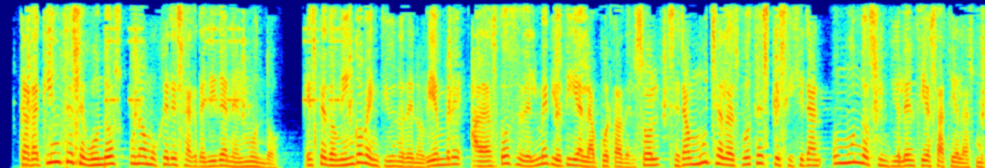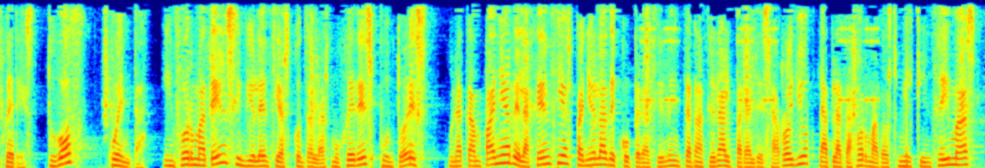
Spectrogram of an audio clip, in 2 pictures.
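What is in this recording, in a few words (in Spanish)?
cuña sin musicar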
